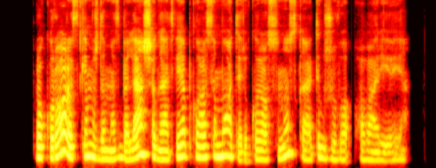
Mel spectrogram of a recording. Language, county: Lithuanian, Utena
